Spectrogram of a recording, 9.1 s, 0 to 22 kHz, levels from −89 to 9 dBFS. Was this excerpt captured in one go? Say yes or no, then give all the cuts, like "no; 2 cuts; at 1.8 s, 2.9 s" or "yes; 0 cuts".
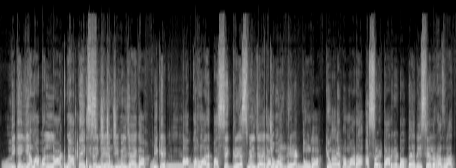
no; 2 cuts; at 2.1 s, 5.4 s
